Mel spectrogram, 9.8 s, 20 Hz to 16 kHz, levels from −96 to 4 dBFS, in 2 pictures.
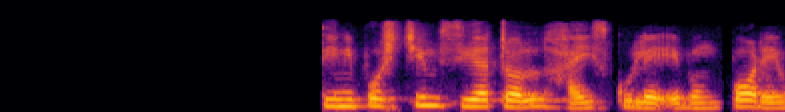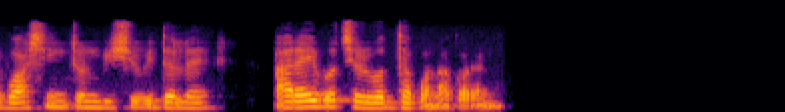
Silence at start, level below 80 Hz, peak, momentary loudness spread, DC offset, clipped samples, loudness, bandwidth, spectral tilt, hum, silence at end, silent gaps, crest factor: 2 s; -62 dBFS; -2 dBFS; 8 LU; under 0.1%; under 0.1%; -17 LUFS; 8 kHz; -5 dB/octave; none; 1.8 s; 6.52-6.60 s; 18 dB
